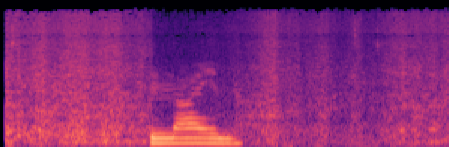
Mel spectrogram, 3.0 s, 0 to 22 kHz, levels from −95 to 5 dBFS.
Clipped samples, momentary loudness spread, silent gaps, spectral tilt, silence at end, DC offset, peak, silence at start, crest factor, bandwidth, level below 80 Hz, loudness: under 0.1%; 19 LU; none; -6 dB/octave; 0 s; under 0.1%; -4 dBFS; 0 s; 18 dB; 17 kHz; -48 dBFS; -21 LUFS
